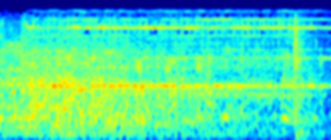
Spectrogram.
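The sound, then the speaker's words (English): A telephone rings with a continuous, loud metallic bell trill that carries on without a break for a couple of seconds, clear. “Would you give me that phone?”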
